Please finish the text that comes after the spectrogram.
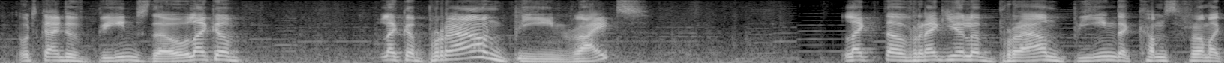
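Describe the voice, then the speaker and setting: A man chatting on a livestream, joking and answering viewer comments with theatrical, mock-grand flair. His slightly high voice swoops up and down in lively bursts. Soft music plays faintly behind him. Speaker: streamer. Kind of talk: casual livestream chat reading viewer comments.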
